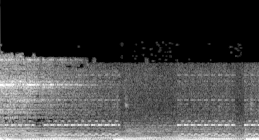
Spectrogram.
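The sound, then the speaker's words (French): A telephone rings at a radio station with an electronic, musical ringtone: steady, bright sustained tones that shift pitch a couple of times, loud and with no talk over it. “Téléphone sonne”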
